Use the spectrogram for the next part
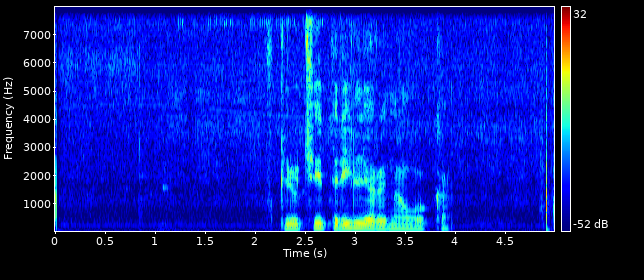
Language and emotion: Russian, neutral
